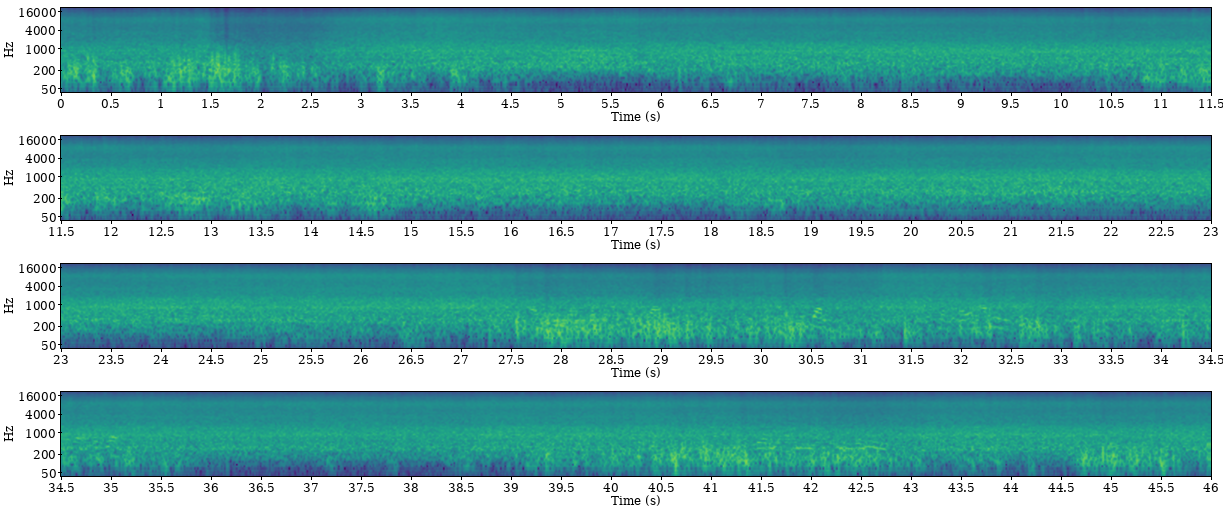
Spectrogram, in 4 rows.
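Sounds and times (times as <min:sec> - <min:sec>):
heavy rain pouring: 0:00.0 - 0:46.0.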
